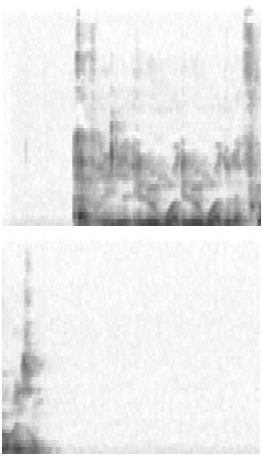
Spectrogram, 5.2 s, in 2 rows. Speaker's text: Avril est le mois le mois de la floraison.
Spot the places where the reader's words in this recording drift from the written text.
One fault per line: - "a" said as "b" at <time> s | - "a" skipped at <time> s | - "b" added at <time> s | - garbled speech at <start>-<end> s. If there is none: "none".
none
